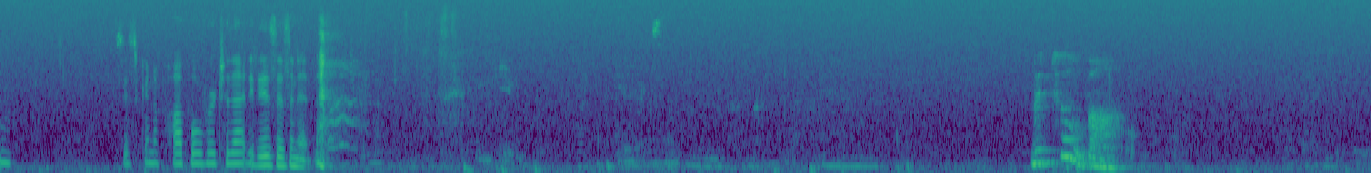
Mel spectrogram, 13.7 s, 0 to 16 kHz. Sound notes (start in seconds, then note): 10.5 voiceover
